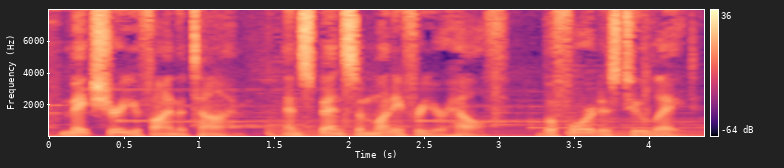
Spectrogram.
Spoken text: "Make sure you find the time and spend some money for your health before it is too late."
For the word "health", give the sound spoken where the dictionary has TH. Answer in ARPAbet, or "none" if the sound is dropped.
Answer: TH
